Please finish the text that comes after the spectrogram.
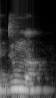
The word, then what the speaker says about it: Doumens: En fait, te casse pas la tête, tu prononces pas les 3 dernières lettres. C'est Douma.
